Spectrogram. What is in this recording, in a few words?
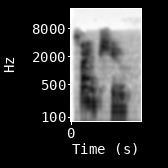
"thanks", English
